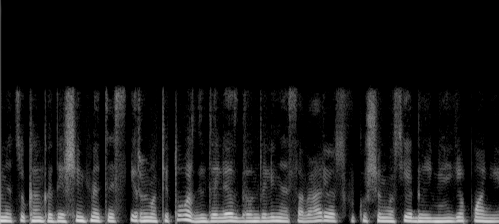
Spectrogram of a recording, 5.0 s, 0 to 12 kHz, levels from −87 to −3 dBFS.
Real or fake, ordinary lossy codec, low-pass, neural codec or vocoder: fake; MP3, 64 kbps; 7.2 kHz; codec, 16 kHz, 1 kbps, FreqCodec, larger model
